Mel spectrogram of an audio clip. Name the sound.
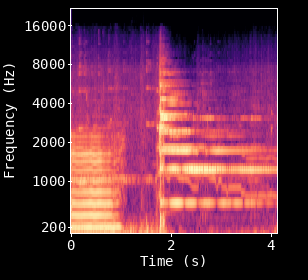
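temple bell ringing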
